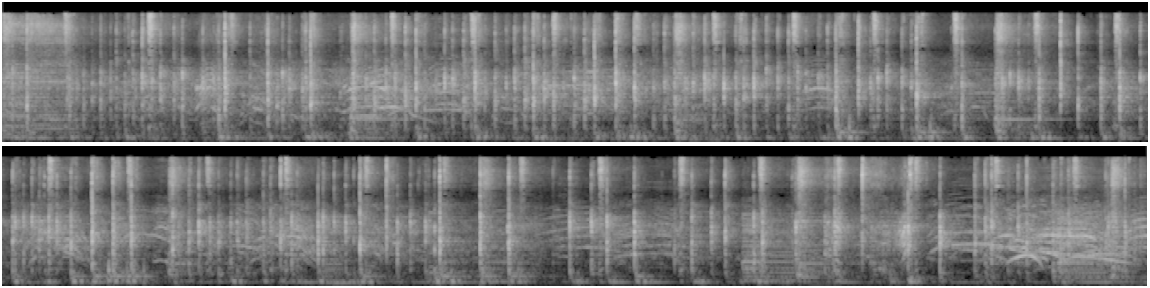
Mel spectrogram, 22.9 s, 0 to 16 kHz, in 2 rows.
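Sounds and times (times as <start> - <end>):
tap-dance steps on a hard floor: 0.0 - 22.8
crowd noise: 0.0 - 22.9.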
